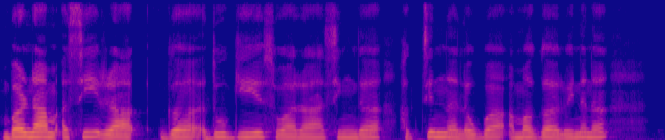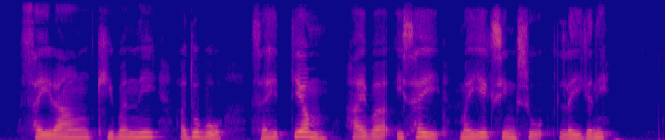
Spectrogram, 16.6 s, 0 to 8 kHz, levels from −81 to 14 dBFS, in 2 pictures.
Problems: background sounds at intervals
